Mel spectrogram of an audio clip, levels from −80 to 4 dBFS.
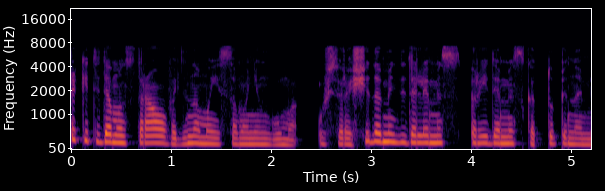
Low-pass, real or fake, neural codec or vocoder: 7.2 kHz; real; none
